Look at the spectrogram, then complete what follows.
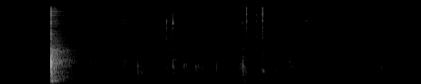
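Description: Hasal mosaic chopping machine's blade snapping through a 10 mm glass rod: one sharp crack with a brief ring about half a second in, followed by a few faint clicks and clinks.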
